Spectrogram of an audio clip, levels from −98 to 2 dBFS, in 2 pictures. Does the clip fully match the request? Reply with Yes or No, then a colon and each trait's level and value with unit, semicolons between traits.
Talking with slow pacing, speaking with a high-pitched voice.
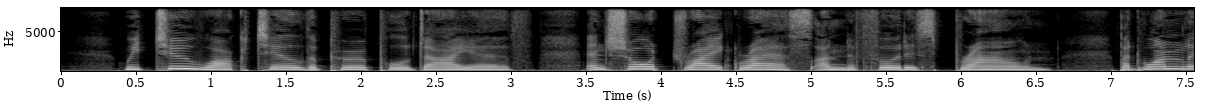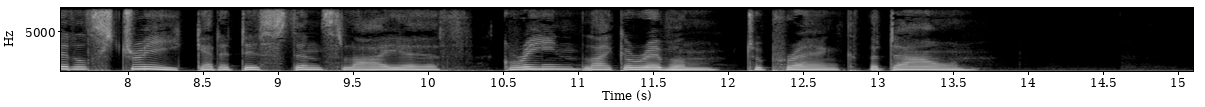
Yes: slow, 125 wpm; high, 230 Hz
